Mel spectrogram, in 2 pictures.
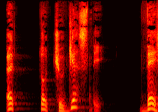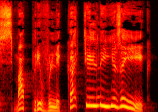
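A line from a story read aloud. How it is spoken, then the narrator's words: Exclaiming. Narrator (Russian): воскликнул экскурсовод Львов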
